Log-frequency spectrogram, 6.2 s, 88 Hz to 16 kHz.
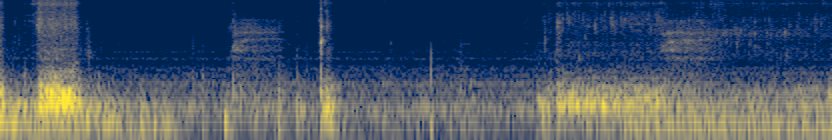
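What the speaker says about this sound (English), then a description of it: "And that is your hot water there coming through" Kitchen tap in an Auto-Trail Excel 620G motorhome running hot water, a short gush at the start, a few clicks and drips, then a steady flow of water into the sink near the end.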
